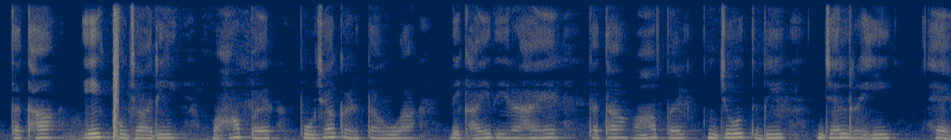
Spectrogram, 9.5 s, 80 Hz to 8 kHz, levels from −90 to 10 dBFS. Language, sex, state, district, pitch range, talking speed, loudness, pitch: Hindi, female, Uttar Pradesh, Hamirpur, 205-220 Hz, 125 wpm, -31 LUFS, 210 Hz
